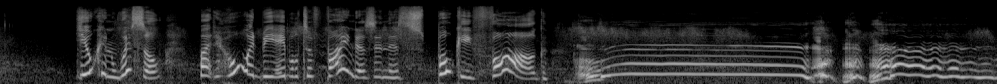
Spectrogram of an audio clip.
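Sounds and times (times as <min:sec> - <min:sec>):
speech: 0:00.8 - 0:06.3, 0:08.0 - 0:09.9
dog howling in the fog: 0:05.8 - 0:09.9.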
